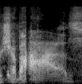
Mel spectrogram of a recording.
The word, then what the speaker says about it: Shabazz: I know how to pronounce his name. It's Professor Shabazz.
